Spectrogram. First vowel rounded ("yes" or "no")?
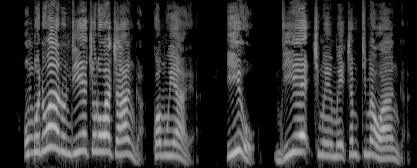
yes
